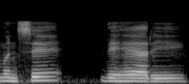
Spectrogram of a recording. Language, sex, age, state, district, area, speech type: Bodo, male, 30-45, Assam, Chirang, rural, spontaneous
